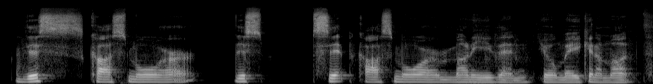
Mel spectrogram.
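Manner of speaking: very slow delivery with drawn-out words.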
